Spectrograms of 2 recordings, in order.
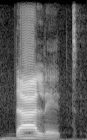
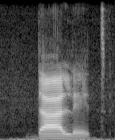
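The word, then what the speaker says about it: דלת: para que presten atención se pronuncia la t al final Al momento de pronunciarlo es dalet dalet se pronunce así dalet Esa es la dalet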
